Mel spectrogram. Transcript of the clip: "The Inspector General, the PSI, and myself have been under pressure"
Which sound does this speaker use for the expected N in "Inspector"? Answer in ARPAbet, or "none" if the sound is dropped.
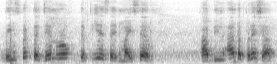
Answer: N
